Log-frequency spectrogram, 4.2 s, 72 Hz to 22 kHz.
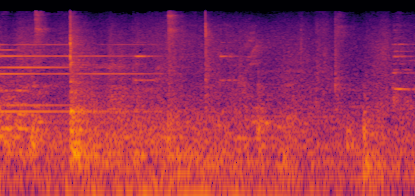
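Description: Schindler 5400 elevator's arrival chime ringing out in several held tones, then a sharp clunk under a second in as the landing doors start to move, followed by the steady rumble of the doors sliding open, with a few light clicks.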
